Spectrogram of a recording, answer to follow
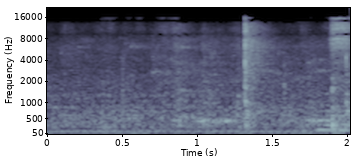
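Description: Alginate molding powder poured from a foil bag into a bucket of water: a faint soft rustle of the bag, with one sharp click or crinkle about two-thirds of the way through.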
